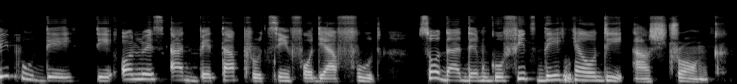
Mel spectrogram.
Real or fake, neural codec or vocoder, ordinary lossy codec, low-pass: real; none; AAC, 96 kbps; 9.9 kHz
